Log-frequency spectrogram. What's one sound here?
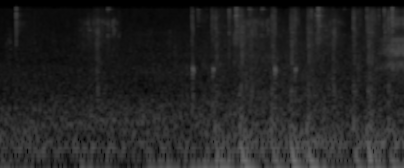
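Hooves clop slowly on soft ground.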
